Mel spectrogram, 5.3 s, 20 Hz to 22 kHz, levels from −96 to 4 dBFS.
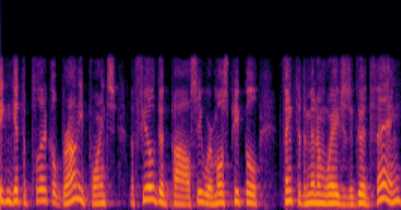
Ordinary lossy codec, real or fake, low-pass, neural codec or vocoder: Opus, 32 kbps; real; 7.2 kHz; none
